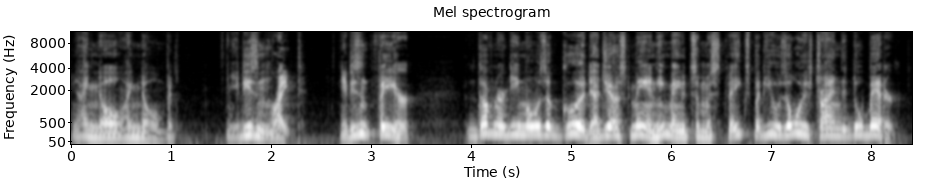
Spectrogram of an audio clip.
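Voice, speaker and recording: A man's voice: fairly high pitch, expressive, moderate pace, a little mellow, close to an everyday voice. A man playing a grief-stricken golden-age speedster in a radio drama, with a slightly raised voice. He talks emotionally and with passion. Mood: grieving. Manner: emotional, impassioned. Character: the Flash, grieving 1940s male speedster hero.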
